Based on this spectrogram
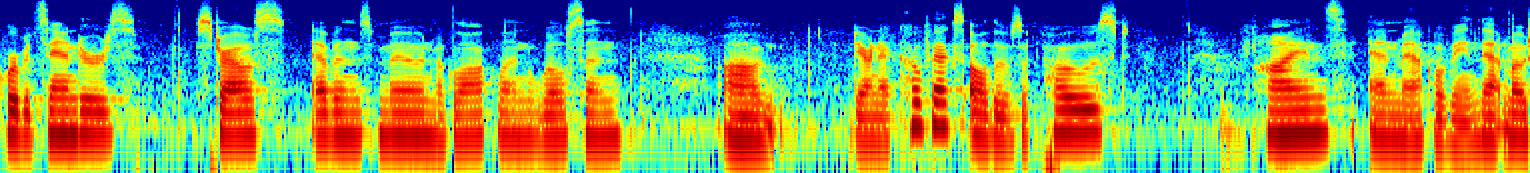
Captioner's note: counting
